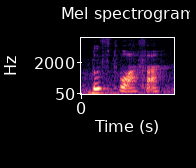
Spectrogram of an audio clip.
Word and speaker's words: Luftwaffe: I think you're saying it wrong. – Luftwaffe.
